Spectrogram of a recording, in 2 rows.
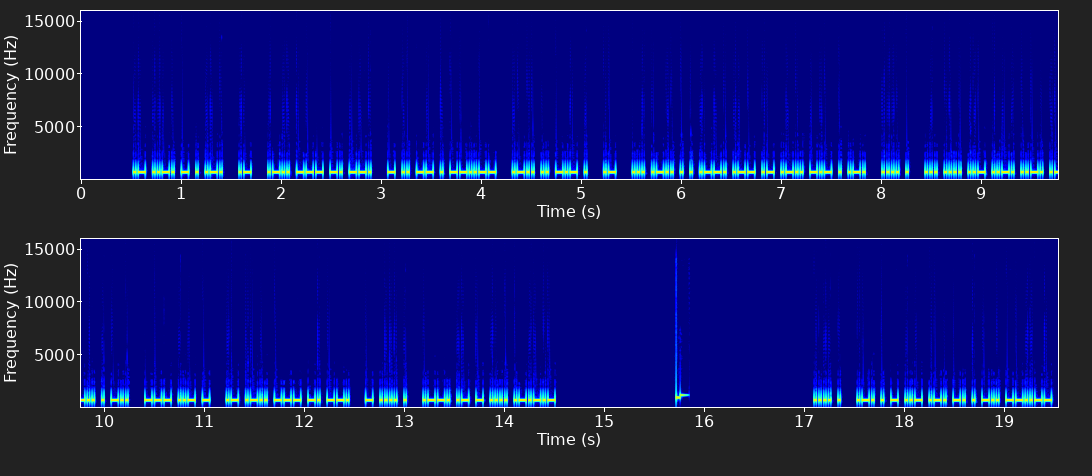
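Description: Fast Morse code at around 50 words per minute, sending the text of the story A Sound of Thunder: a single steady mid-pitched beep keyed in rapid, dense bursts, broken by a brief pause with a click before the tones resume. No voices.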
